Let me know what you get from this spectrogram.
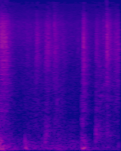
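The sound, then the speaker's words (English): A door is pushed shut, with a soft low thud and a few light clicks and rattles around it. Quiet, with no one speaking. “Sorry, just shutting my door.”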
